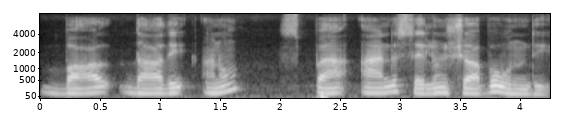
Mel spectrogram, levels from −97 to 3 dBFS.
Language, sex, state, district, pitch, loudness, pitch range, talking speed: Telugu, male, Telangana, Mahabubabad, 135 Hz, -15 LUFS, 125-145 Hz, 115 wpm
